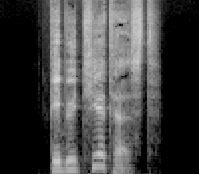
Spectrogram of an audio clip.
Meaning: inflection of debütieren: 1. second-person singular preterite 2. second-person singular subjunctive II
- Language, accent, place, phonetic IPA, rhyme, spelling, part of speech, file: German, Germany, Berlin, [debyˈtiːɐ̯təst], -iːɐ̯təst, debütiertest, verb, De-debütiertest.ogg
